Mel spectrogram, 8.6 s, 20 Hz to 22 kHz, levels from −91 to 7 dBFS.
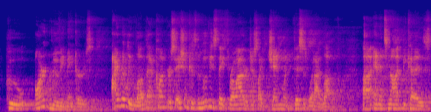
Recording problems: room echo; noticeable; dies away in 1.7 s
off-mic speech; somewhat distant

